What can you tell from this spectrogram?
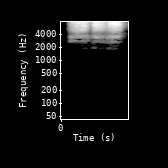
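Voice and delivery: unvoiced shush; quick shushing sounds. Shown as a demonstration. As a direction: hush them with a sharp shh. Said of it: "demonstrating shushing".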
